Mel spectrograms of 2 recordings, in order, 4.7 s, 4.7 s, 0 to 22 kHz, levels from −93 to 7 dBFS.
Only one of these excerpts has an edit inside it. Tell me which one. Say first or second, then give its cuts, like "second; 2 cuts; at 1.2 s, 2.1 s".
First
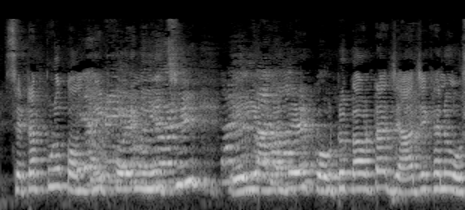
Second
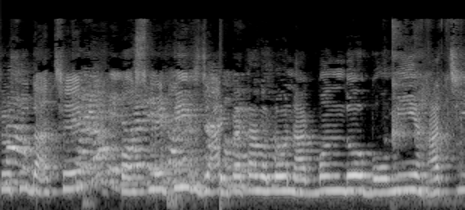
second; 1 cut; at 2.2 s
